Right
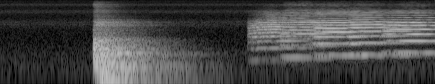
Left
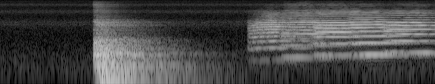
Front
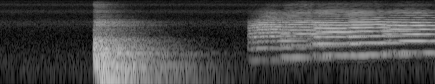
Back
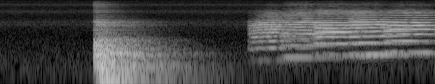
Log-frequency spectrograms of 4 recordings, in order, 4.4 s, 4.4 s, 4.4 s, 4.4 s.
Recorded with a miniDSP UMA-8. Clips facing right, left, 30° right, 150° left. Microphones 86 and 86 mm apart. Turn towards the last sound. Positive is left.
turn(degrees=-45)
